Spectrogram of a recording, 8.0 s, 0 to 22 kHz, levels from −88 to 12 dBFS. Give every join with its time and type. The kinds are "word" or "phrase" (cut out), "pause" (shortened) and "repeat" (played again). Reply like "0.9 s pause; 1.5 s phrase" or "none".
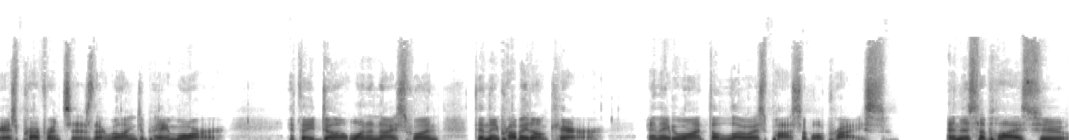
5.0 s word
